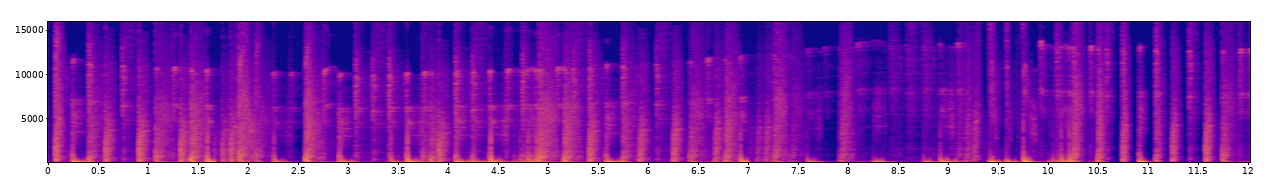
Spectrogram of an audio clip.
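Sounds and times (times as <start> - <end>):
drum kit: 0.0 - 12.0.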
